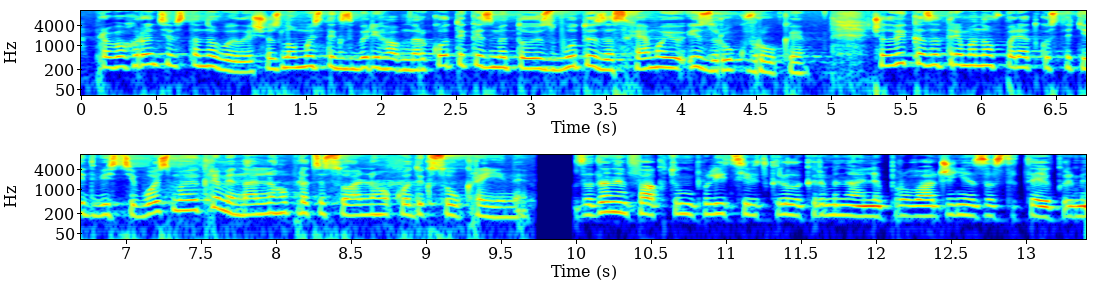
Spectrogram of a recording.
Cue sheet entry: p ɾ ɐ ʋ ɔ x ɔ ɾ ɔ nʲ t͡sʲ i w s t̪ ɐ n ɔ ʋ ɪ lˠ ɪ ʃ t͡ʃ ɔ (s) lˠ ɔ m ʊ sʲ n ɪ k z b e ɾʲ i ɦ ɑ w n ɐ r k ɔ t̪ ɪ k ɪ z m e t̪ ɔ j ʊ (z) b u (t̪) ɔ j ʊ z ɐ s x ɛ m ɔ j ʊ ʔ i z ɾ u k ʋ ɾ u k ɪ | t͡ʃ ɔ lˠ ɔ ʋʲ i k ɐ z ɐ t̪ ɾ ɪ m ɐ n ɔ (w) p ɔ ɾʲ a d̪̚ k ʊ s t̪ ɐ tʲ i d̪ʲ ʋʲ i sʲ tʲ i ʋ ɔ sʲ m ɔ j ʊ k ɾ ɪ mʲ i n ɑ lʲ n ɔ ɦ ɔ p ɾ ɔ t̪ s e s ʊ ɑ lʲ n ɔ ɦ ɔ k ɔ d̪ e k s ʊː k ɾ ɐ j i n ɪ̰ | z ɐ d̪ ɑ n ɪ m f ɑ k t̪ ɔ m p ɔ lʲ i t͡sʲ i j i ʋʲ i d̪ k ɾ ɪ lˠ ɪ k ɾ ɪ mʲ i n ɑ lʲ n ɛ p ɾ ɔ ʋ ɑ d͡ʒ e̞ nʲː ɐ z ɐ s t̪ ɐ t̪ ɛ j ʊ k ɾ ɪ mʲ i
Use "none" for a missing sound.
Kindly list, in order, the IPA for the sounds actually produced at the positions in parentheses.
z, z, t̪, w

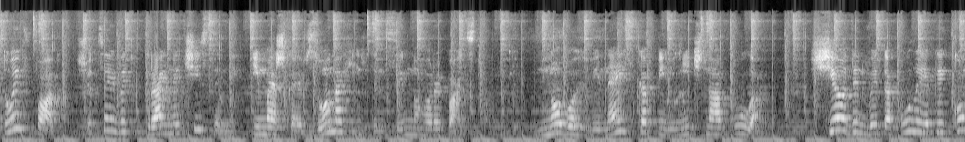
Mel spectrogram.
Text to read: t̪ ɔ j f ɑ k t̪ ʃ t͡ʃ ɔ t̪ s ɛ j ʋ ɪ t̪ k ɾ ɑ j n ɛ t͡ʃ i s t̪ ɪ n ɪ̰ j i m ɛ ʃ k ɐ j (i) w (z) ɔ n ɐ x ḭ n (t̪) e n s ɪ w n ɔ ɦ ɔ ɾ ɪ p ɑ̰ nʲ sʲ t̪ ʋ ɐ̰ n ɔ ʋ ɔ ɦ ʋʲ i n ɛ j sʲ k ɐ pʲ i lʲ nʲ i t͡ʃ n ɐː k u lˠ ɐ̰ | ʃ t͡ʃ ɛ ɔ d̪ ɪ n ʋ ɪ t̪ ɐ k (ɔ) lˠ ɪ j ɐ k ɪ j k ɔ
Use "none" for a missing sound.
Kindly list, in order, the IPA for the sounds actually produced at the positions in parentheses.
ɛ, z, t̪, u

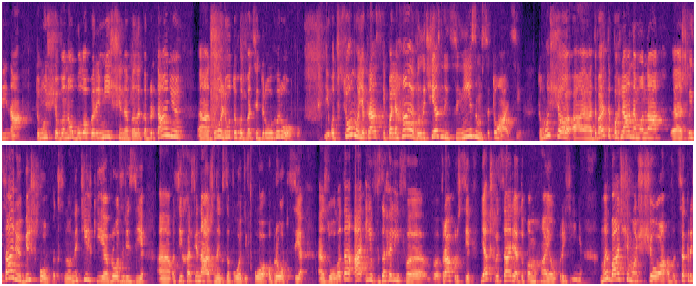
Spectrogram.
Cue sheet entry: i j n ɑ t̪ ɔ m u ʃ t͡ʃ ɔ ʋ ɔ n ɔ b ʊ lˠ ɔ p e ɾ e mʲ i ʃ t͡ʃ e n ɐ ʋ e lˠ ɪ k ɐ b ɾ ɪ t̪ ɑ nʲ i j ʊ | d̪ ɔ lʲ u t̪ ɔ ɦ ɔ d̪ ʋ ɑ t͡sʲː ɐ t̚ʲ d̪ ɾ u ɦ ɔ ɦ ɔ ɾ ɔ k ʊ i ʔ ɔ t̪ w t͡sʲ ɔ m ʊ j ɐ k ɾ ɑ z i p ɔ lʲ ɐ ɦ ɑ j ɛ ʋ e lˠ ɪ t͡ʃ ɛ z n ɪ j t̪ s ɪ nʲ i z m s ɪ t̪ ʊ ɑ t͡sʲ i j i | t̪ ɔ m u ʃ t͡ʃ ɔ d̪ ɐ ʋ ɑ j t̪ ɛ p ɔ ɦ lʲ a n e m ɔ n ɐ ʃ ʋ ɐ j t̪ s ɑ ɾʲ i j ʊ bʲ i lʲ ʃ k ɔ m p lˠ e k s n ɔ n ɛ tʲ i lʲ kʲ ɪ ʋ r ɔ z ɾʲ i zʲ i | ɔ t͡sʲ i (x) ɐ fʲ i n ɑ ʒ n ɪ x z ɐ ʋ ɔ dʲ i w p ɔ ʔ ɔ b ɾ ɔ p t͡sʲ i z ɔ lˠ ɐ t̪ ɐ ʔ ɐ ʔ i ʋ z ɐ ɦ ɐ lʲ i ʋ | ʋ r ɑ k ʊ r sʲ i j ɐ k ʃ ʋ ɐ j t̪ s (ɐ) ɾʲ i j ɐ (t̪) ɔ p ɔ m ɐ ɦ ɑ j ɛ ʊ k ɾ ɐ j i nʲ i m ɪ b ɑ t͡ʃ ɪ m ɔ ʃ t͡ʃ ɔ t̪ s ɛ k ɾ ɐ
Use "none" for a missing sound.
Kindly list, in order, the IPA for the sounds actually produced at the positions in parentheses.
x, ɑ, d̪

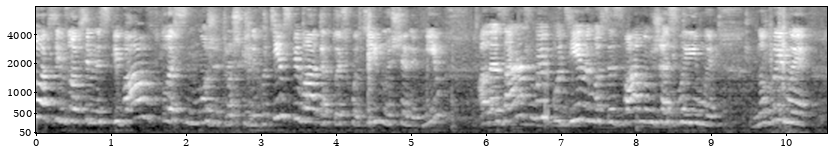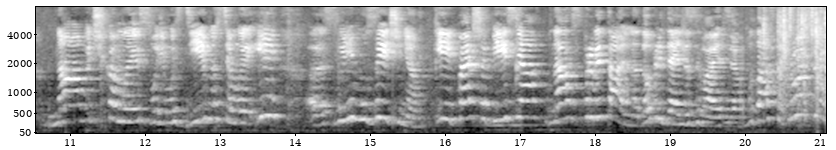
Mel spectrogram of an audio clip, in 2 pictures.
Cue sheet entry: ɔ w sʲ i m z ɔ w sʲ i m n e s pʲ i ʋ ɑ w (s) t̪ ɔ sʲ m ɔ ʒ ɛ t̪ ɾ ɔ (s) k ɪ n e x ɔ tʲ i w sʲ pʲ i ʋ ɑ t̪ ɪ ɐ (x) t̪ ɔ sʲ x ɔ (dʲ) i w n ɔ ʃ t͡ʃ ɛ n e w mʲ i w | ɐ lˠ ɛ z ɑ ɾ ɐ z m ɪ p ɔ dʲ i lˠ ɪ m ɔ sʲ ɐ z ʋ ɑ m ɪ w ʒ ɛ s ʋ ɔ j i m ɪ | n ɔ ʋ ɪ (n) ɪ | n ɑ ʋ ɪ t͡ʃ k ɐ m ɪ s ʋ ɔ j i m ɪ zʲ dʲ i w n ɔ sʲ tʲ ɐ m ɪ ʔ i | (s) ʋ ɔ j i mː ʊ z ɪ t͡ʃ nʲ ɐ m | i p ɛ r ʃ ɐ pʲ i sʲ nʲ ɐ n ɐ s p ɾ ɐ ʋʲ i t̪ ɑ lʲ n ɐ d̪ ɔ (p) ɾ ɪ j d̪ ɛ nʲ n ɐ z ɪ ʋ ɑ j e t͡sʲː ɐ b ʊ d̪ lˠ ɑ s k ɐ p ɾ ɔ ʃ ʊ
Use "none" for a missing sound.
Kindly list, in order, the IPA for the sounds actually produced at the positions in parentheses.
x, ʃ, x, tʲ, m, s, b

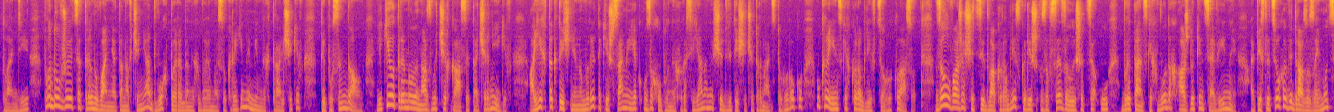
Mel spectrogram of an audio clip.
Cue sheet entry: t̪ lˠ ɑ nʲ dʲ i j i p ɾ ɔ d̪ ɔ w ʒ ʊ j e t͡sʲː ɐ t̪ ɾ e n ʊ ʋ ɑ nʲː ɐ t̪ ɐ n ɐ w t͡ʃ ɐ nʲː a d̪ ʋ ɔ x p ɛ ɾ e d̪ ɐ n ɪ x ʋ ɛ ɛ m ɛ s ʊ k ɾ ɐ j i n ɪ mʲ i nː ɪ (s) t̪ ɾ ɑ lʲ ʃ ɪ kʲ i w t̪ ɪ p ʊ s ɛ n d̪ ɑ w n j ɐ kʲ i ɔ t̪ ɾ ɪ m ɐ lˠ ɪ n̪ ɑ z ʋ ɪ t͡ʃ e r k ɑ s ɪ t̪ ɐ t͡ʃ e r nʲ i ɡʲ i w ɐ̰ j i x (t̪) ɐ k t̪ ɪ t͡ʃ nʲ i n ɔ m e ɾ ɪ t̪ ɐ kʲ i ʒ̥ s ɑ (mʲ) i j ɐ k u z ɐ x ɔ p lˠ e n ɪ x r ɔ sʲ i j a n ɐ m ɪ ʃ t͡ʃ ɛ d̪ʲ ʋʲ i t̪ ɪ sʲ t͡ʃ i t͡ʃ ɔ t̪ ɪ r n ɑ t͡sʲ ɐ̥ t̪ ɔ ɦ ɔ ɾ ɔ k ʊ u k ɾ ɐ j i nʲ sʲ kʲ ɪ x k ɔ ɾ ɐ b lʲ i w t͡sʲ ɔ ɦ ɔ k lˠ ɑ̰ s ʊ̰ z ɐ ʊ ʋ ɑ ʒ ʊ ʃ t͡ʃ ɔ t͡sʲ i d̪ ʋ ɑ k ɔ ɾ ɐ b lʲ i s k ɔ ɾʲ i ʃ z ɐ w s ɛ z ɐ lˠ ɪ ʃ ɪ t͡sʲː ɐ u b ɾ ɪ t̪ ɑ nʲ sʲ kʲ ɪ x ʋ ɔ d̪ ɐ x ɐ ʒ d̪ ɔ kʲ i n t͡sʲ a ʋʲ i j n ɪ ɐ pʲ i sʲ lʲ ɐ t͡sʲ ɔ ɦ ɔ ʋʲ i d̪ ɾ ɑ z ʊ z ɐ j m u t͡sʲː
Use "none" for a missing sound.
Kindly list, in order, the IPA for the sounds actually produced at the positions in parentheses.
x, t̪, mʲ

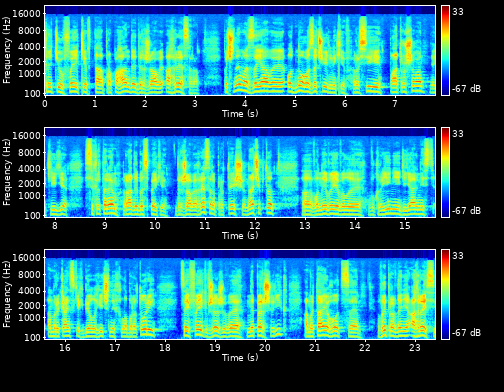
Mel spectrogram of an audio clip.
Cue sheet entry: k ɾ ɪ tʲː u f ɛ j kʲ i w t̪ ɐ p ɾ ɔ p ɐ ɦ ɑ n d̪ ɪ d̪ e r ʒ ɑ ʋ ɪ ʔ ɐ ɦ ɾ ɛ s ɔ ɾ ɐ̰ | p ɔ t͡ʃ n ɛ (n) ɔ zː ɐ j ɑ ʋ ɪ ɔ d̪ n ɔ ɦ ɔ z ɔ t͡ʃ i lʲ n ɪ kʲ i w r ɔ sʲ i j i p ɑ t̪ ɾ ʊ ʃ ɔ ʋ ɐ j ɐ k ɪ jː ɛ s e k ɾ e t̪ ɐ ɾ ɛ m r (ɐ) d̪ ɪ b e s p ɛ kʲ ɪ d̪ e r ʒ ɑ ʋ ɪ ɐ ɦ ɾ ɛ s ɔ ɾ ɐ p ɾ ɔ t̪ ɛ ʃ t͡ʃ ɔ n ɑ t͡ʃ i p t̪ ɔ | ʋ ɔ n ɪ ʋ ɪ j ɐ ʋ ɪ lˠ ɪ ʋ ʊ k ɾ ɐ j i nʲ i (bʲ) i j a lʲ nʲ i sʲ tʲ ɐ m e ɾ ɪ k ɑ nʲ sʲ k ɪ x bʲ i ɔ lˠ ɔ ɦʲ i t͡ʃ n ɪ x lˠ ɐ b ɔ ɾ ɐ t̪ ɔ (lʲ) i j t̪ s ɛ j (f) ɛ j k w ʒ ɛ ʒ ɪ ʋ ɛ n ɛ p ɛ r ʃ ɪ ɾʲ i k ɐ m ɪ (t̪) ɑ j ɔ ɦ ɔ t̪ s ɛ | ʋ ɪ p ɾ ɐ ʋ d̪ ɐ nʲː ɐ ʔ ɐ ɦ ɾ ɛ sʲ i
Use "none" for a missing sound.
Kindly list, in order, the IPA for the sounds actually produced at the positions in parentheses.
m, ɑ, dʲ, ɾʲ, f, t̪

